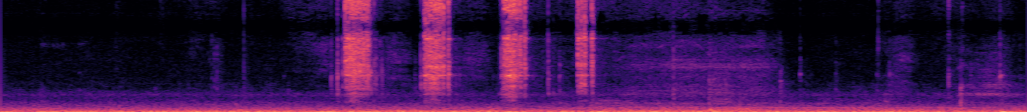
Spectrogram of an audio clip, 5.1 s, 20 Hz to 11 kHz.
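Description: Ratchet with a 10mm socket turning on the ignition coil of a 2007 Toyota Prius, giving four quick, close clicking strokes over a steady low background hum, no talking.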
